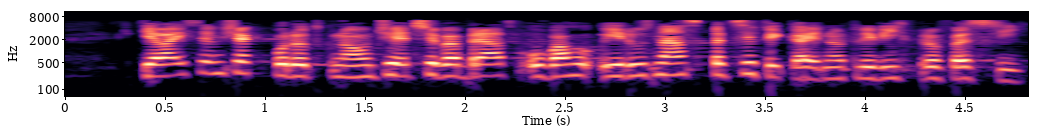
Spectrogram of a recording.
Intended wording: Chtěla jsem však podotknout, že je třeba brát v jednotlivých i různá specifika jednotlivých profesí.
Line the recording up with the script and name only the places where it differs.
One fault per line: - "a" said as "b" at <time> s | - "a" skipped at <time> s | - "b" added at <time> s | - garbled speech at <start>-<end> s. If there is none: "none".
- "jednotlivých" said as "úvahu" at 2.3 s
